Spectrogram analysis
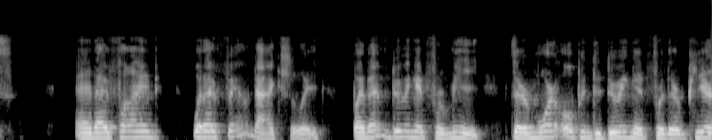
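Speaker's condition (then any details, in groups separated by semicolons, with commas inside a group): Cerebral palsy; could not talk until age 12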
